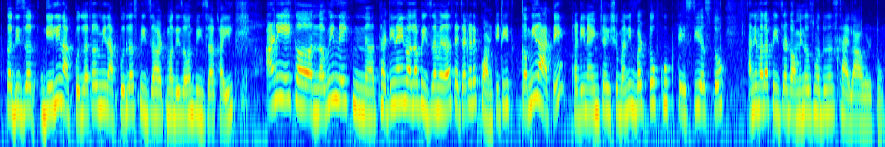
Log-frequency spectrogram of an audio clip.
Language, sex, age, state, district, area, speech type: Marathi, female, 18-30, Maharashtra, Yavatmal, rural, spontaneous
